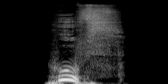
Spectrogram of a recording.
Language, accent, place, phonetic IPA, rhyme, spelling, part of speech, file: German, Germany, Berlin, [huːfs], -uːfs, Hufs, noun, De-Hufs.ogg
- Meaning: genitive singular of Huf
